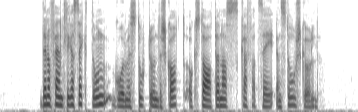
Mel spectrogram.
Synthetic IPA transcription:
d̪ɛnɔfɛnt̪ʰlɪɡasɛkt̪ʊɳɡoːɾmeːst̪uʈːɵnd̪əʂkɔt̪ːɔkst̪ɑːt̪əɳhaskafːa̰t̪sɛjʔɛ̰nst̪uːʂkɵ̰ld̪

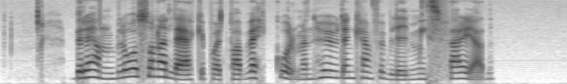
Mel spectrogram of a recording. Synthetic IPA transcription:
bɾɛnːbloːsʊɳalɛːkəɾpʰɔɛt̪̚pʰɑːɾvɛkːʊɾmɛnɦʉ̟ːd̪ənkʰanfœɾbliːmɪsfæɾja̰d̪

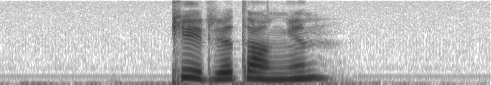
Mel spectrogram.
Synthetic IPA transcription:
kʰʏɾət̪ʰɑŋən

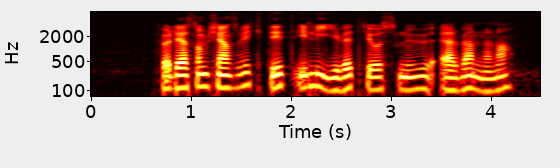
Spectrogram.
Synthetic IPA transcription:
fœ̰ɖɛsɔmɕɛnsvɪkt̪ɪt̪ʰɪ̰liːvət̪ʰjɵst̪nʉ̟ːæ̰ɾvɛnːəɳa

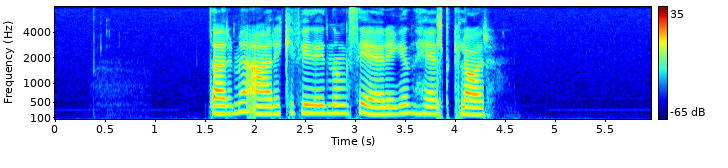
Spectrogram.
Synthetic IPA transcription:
d̪̥æːɾmḛːʔæːɾɪkəfɪnɑŋsɪeːɾɪŋənheːlt̪kʰlɑːɾ

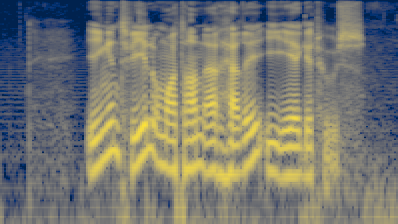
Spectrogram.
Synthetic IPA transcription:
ɪŋənt̪ʰʋiːlɔmɑt̪hɑnæːʁhæʁɪʔiːeːɡət̪hʉ̰ːs

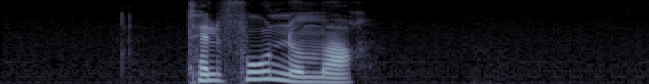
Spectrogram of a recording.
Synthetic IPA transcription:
t̪ʰɛləfuːnnʊməʁ

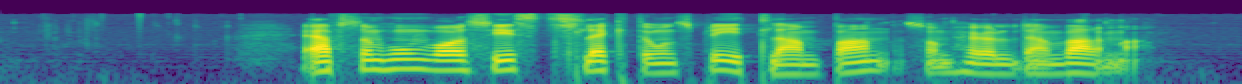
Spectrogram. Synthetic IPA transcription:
ʔɛft̪ə̥ʂɔmhʊnvaɾsɪst̪slɛkt̪əhʊnspɾiːt̪ʰlampansɔ̰mɦœlːd̪ɛ̰nvaɾma̰

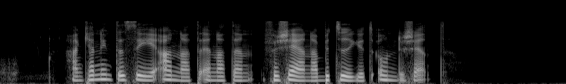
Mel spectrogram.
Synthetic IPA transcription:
hankʰanɪnt̪əseːʔanːat̪ʰɛ̰nat̪̚d̪ɛnfœɕɛːnabɛt̪ʰyːɡət̪ʰɵnd̪əɕɛ̰nt̪

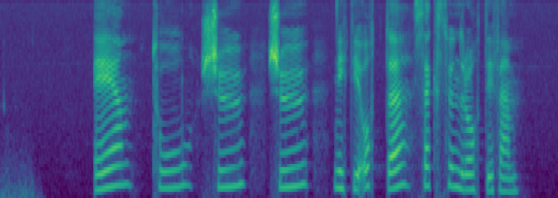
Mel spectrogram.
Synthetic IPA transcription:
eːn | t̪ʰuːʃʉː | ʃʉː | nɪt̪ɪʔɔt̪əsɛkshʉnd̪ɾoːɔt̪ɪfɛm

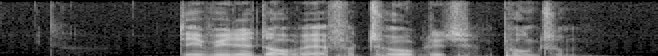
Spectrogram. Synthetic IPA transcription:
d̥e̝ʋiləd̥ɒʊʋæːɐfɒ̽t͡sʰɔ̽ːb̥lid̥pʰɔ̽ŋt͡sʰɔ̽m

